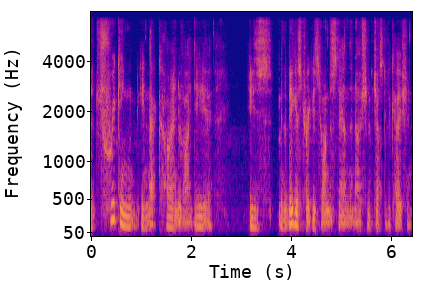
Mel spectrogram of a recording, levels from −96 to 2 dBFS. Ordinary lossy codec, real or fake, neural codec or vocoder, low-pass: AAC, 48 kbps; fake; vocoder, 22.05 kHz, 80 mel bands, HiFi-GAN; 7.2 kHz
